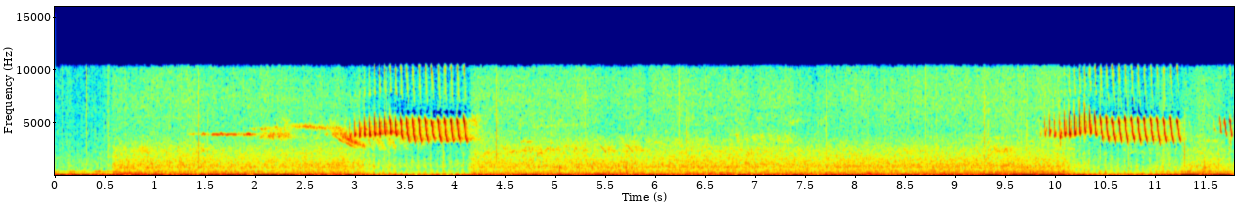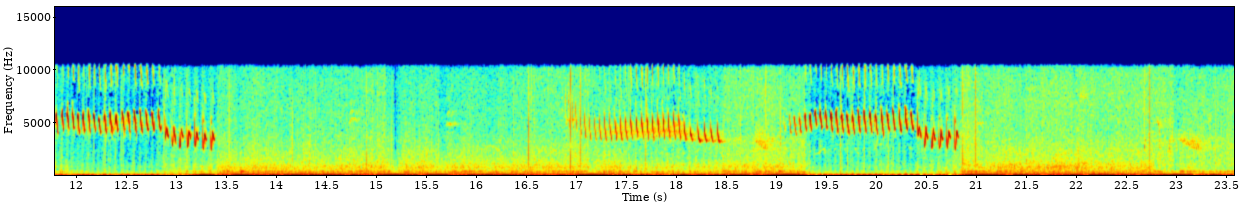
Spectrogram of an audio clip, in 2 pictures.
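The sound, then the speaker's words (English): An Orange-crowned warbler delivers several short, high trilling songs, repeated at intervals of a few seconds, over a steady hiss of background noise like rain or a stream. “Orange-crowned warbler.”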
